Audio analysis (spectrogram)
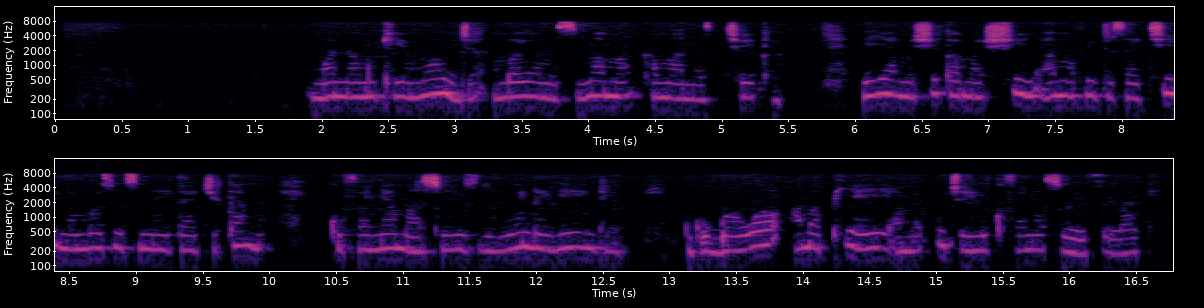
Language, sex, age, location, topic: Swahili, female, 25-35, Nakuru, health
